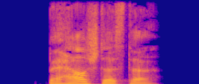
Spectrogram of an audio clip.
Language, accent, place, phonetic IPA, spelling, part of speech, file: German, Germany, Berlin, [bəˈhɛʁʃtəstə], beherrschteste, adjective, De-beherrschteste.ogg
- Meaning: inflection of beherrscht: 1. strong/mixed nominative/accusative feminine singular superlative degree 2. strong nominative/accusative plural superlative degree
